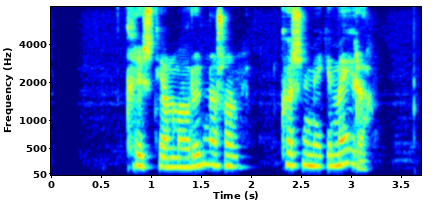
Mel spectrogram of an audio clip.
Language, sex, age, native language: Icelandic, female, 50-59, Icelandic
